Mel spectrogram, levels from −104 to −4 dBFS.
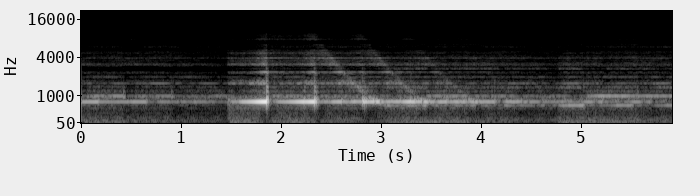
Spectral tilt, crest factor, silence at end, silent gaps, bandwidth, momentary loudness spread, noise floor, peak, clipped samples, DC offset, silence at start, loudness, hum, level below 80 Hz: -4.5 dB/octave; 22 dB; 0.2 s; none; 4.7 kHz; 27 LU; -60 dBFS; -12 dBFS; under 0.1%; under 0.1%; 0 s; -29 LUFS; none; -76 dBFS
